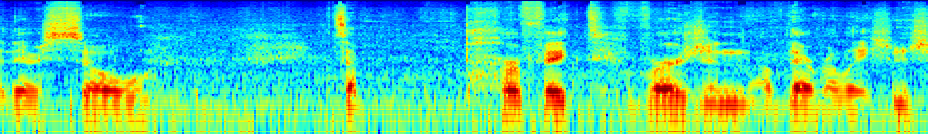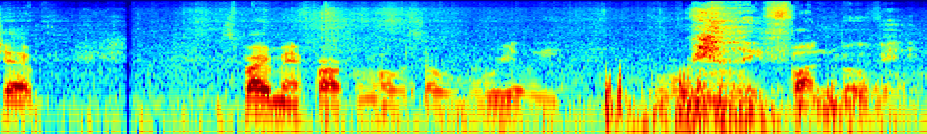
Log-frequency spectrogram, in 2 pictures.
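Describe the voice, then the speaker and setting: A man giving a casual, unscripted movie review as a vlogger, in a halting, rambling way that trails off mid-thought. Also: medium pitch. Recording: loud outdoor urban traffic noise.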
